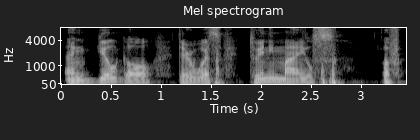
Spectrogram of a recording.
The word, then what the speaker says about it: Gilgal: And I here on the right side, you will see in the right circle, there is, I'm going to try to say this correctly, Gilgal. Is that right? Good. Gilgal, that was the headquarters where the Israelites were.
